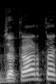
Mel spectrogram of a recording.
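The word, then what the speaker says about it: Jakarta: Indonesia का capital है जकार्ता और जकार्ता की स्पेलिंग पर ध्यान दें, डी से शुरू होता है जबकि उच्चारण जे से शुरू होता है।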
